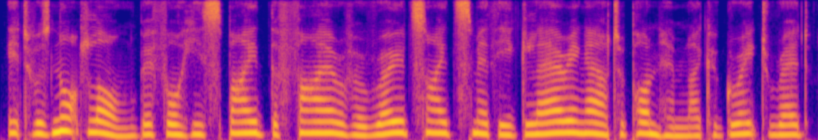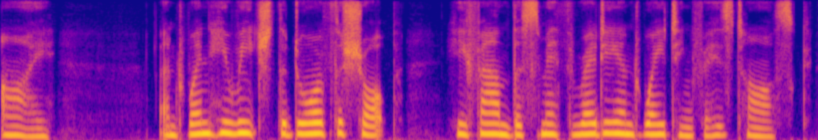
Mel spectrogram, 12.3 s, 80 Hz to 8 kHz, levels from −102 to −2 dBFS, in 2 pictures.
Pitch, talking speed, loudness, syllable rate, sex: 205 Hz, 200 wpm, -19 LUFS, 4.7 syllables/s, female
